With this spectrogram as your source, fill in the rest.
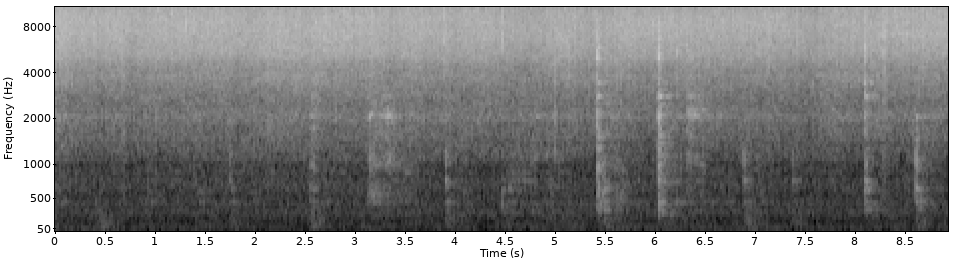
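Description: Garlic, bacon and shallots fry in a pan outdoors, a dense continuous sizzle broken by repeated scraping stir strokes and light clinks, with no talking.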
